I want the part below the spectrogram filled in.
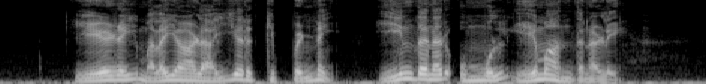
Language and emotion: Tamil, neutral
